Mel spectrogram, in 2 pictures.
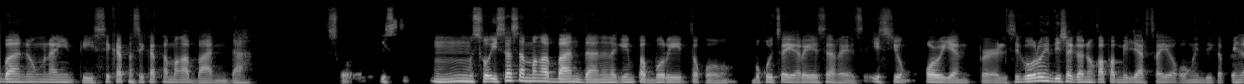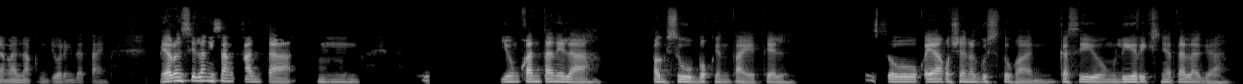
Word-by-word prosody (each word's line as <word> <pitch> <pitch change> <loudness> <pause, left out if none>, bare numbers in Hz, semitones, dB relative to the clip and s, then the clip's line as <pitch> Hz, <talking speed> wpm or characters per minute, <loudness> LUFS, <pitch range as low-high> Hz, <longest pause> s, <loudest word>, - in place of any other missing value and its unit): ba 125 -1 +5
nung 120 0 -5
'90s 105 -4 -4
sikat 120 - -1
na - - -2
sikat 115 -2 -4
ang 110 -1 -4
mga 105 0 -1
banda. 90 -1 -5 0.8
So 445 - -8 0.3
is - - -4 0.3
mm, 135 +3 +1
so 140 +1 +5
isa 130 +5 +4
sa 170 - +3
mga 150 -3 +3
banda 125 -4 +5
na 115 - -2
naging 115 +1 -2
paborito 110 -1 -1
ko 90 +6 -8 0.2
bukod 110 +4 -2
sa 115 - +1
Eraserheads 105 -5 -2
is 115 -3 -5
'yung 110 - -4 0.2
Orient 105 -3 +3
Pearl. 90 -2 -3
Siguro 135 - +5
hindi 155 -5 +3
siya 140 +1 +3
gano'n 120 -1 0
kapamilyar 110 -3 -1
sa'yo 100 +1 -5
kung 100 +2 -8
hindi 100 -1 -8
ka 105 - -8
pinanganak 100 -2 -6
during 95 +1 -9
the 95 - -12
time. 90 0 -12 0.6
Meron 145 +7 +8
silang 180 +1 +4
isang 155 -1 +3
kanta, 110 -6 +1 0.3
hmm, 110 -1 -9 1.5
'yung 130 +1 +1
kanta 135 -1 +5
nila 105 -6 +1 0.5
Pagsubok 115 0 +1
'yung 105 -3 -7
title. 95 0 -3 0.8
So 120 -6 +2
kaya 125 +1 +7
ko - - +1
siya 130 +1 0
nagustuhan 100 -4 -5
kasi 120 -1 0
'yung 105 -1 -4
lyrics 120 +1 +1
niya 115 -1 -4
talaga 90 -7 -3
110 Hz, 150 wpm, -26 LUFS, 100-120 Hz, 1.5 s, Meron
